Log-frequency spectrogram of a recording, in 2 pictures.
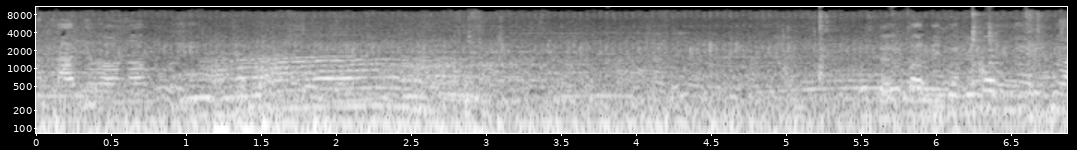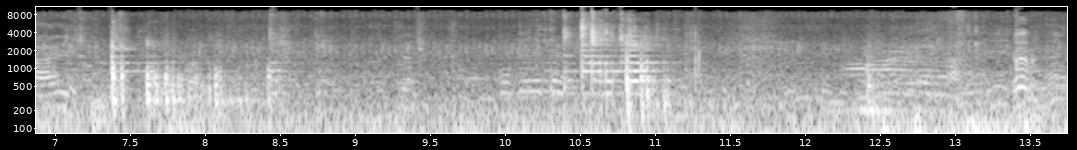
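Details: Cattle lowing at the Grabag market during truck loading: several deep, bending moos in the first six seconds, then more calls later, with people talking, clanks and vehicle noise behind.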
